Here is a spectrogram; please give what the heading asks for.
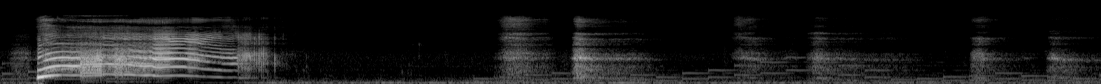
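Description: An angry, strained scream, muffled into a man's shoulder during a hug, bursts out for about two seconds, rising in pitch, then gives way to a series of short, ragged breaths and soft sobbing gasps.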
